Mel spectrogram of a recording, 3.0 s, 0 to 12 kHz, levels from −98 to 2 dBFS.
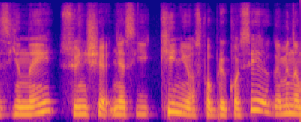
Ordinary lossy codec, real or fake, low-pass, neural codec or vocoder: MP3, 96 kbps; real; 10.8 kHz; none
